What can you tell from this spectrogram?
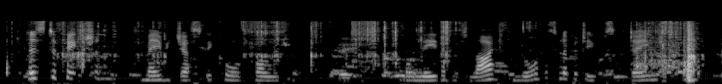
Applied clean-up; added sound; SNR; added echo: classical method spectral subtraction.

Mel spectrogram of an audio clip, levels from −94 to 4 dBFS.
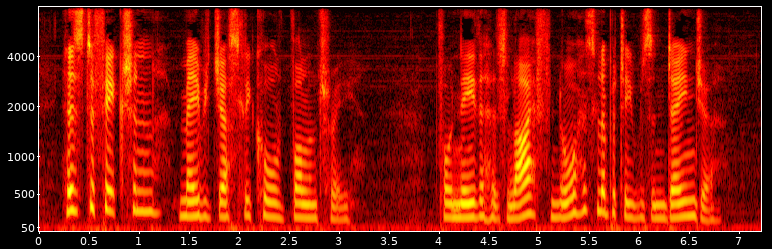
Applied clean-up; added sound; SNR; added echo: none; none; none; none.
